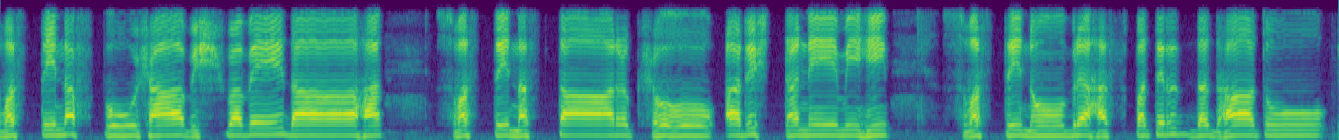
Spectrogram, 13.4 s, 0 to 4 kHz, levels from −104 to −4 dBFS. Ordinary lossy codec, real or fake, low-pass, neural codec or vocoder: none; real; 3.6 kHz; none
